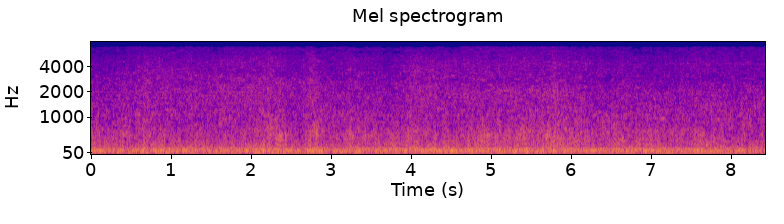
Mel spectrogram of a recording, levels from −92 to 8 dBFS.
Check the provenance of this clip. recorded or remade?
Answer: remade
